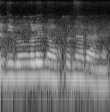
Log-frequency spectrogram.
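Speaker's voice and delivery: ordinary talk, nothing marked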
